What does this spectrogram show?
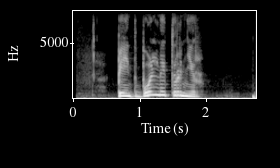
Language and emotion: Russian, positive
